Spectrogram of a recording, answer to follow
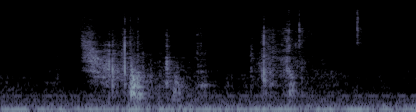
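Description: Faint clicks and rustles of a picture book's pages being handled and turned, with a few small ticks about half a second in and again later.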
